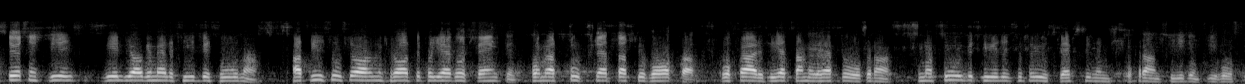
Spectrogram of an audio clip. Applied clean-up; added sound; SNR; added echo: neural separator model SepFormer DNS4.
